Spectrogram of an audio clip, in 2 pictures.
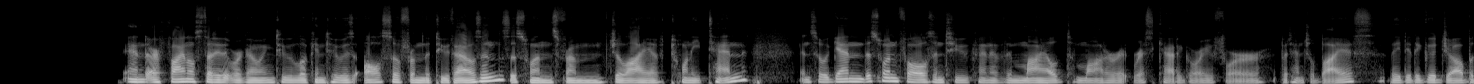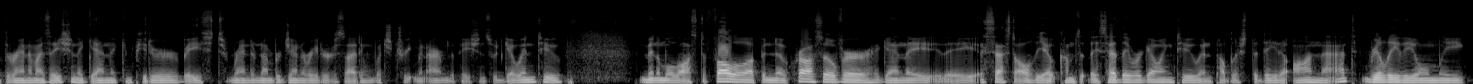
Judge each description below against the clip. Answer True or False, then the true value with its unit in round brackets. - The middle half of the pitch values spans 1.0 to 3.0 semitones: True (2.5 semitones)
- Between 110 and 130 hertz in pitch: False (95 Hz)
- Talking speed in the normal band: True (190 wpm)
